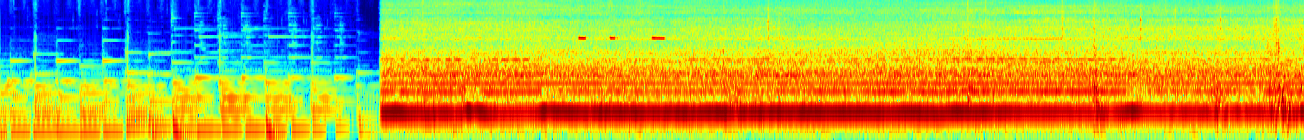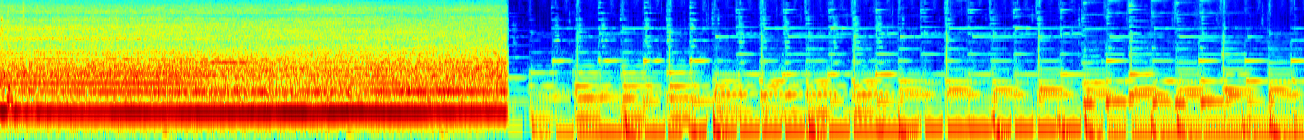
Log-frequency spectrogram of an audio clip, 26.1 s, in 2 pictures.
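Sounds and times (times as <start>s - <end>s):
bucket pushing root ball: 3.8s - 18.1s
diesel engine running: 3.8s - 18.1s.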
